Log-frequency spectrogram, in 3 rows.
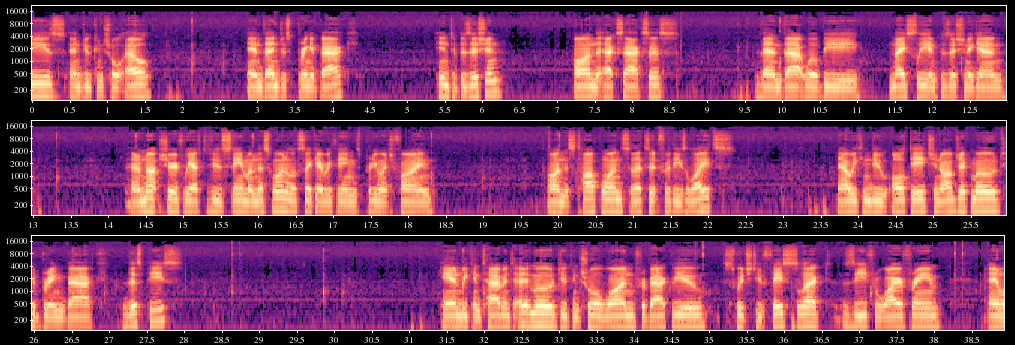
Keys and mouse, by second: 0.6 ctrl+l, 1.8 z, 3.2 middle click, 8.4 middle click, 9.4 Tab, 14.7 Tab, 17.6 Tab, 23.4 alt+h, 28.7-30.4 right drag, 31.0 Tab, 32.7 ctrl+KP_1, 36.1 z, 36.8-38.4 middle drag.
